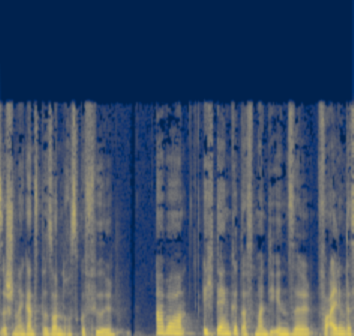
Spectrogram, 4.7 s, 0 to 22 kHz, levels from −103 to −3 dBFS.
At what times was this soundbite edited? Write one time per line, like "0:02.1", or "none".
0:01.9
0:03.2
